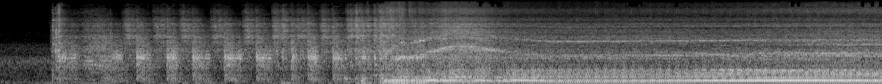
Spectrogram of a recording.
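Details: Supercharged automatic Scion FR-S after repairing a dropped rocker arm and broken valve cover, some piping not yet connected: about three and a half seconds of cranking, then clean catch and even idle.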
